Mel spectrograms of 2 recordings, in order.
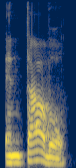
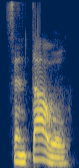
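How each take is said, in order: First: The first consonant is a TH sound. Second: The first consonant is an S sound. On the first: "it's going to sound like the T H in think" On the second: "it makes an S sound"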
